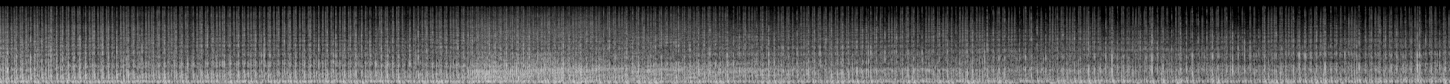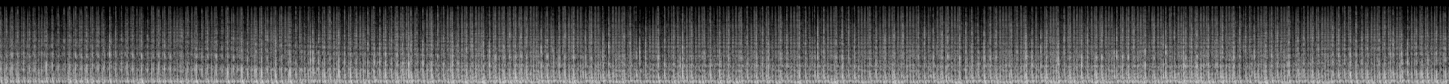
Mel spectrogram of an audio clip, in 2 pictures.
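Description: Junior dragster's single-cylinder engine idling steadily, with no revving.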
